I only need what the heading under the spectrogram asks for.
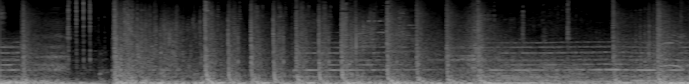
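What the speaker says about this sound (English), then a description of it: "I like how the sound effect vibes with the guns." Rapid video game gunfire effects from a game trailer, dense bursts of shots and booms hitting in quick succession with a short gap near the start, loud and continuous over a music-like bed.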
